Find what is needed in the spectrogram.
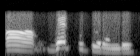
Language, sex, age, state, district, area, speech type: Telugu, female, 45-60, Andhra Pradesh, Chittoor, urban, conversation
